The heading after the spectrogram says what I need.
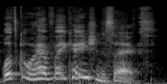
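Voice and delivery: high-pitched put-on voice; high mock woman. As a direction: coo it in a high voice.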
